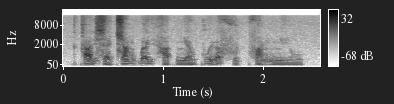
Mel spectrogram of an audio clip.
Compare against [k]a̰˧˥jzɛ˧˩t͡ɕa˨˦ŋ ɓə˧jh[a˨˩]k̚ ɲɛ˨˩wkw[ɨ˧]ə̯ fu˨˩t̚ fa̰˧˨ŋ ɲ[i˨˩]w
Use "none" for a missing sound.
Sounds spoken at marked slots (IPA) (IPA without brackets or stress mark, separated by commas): k, a˨˩, ɨ̰˧˥, i˨˩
